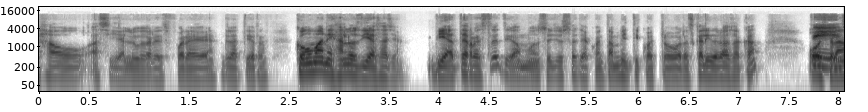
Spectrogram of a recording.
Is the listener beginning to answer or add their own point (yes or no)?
yes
